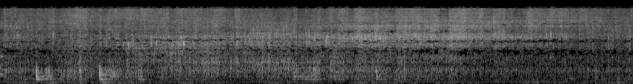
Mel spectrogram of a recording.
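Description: Pieces of koi fish fry lightly in hot oil for tel koi, making a continuous bubbling sizzle with a faint watery crackle, close and even, with no talking.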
